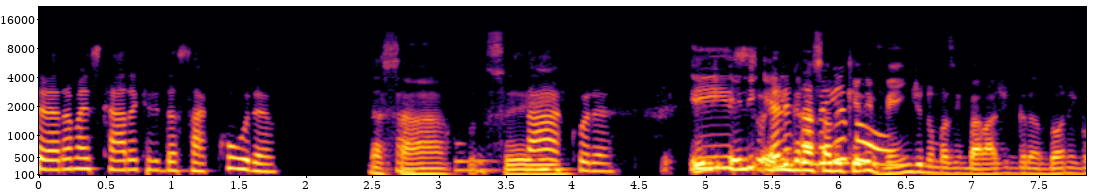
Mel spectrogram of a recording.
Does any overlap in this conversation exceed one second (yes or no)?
yes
